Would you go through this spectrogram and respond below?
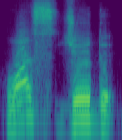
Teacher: On the dal we make qalqala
